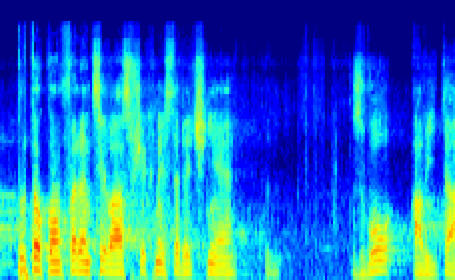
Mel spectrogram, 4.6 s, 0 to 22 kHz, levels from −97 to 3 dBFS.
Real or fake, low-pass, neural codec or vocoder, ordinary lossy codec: real; 14.4 kHz; none; Opus, 16 kbps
